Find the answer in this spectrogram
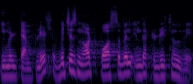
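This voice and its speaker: A man with an Indian accent, fairly high in pitch, at a very fast pace and with fairly even intonation. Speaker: software developer and company founder. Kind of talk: tech talk demo at a meetup. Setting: live-streamed meetup presentation.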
